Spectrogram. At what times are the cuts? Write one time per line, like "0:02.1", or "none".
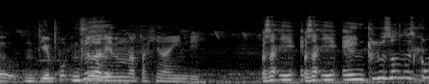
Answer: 0:03.0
